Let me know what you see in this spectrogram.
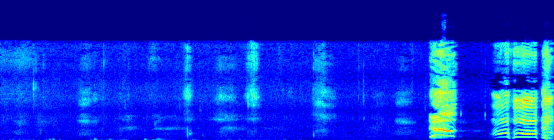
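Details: Mother's hiccups, soft and abrupt, followed by bursts of high-pitched laughter from her infant daughter: hiccups.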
